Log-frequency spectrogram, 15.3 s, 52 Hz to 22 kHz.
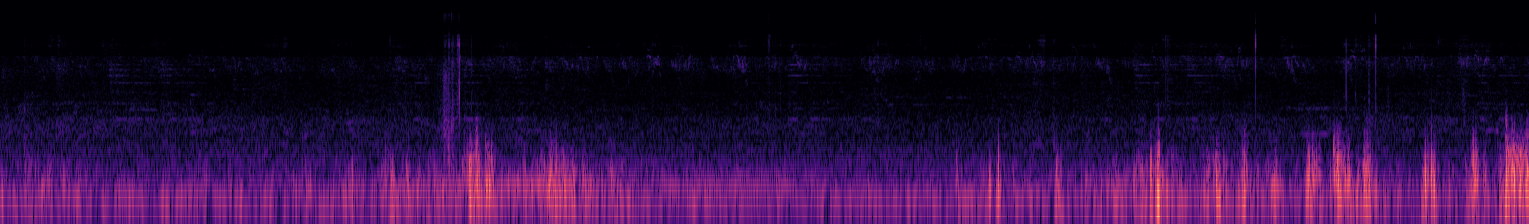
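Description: Low, steady rumble of approaching EMD GP38-2 diesel locomotives heard from a distance, under outdoor background noise. A sharp click about four and a half seconds in, and irregular low bumps in the last few seconds.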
